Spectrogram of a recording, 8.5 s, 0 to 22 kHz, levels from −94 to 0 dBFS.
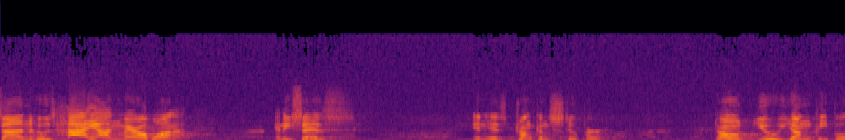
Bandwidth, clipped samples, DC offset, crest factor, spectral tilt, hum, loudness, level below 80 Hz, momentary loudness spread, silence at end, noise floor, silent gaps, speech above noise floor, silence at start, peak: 17 kHz; under 0.1%; under 0.1%; 22 dB; -2 dB/octave; none; -29 LUFS; -64 dBFS; 18 LU; 0 s; -55 dBFS; none; 25 dB; 0 s; -12 dBFS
